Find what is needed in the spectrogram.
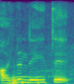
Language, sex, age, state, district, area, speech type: Dogri, female, 18-30, Jammu and Kashmir, Samba, rural, spontaneous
